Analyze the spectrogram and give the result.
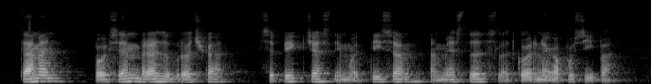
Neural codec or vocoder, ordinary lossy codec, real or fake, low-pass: none; MP3, 96 kbps; real; 19.8 kHz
